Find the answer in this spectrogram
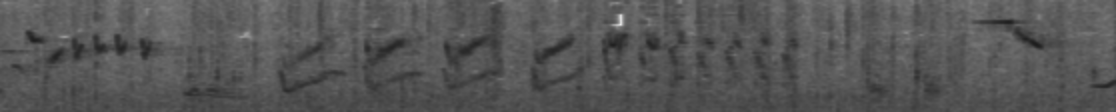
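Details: Mimicry-filled song of a brown-chested jungle flycatcher used to train songbirds, rain in the background. A quick run of high piping notes, then a dense stretch of sweeping chirps and trills, ending in thin whistled slurs.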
